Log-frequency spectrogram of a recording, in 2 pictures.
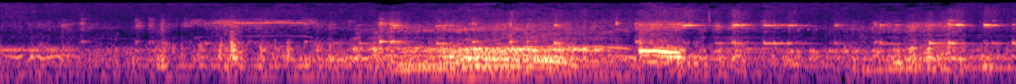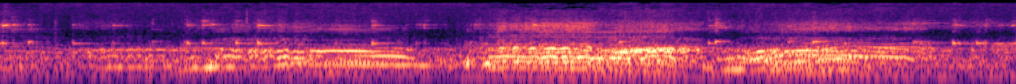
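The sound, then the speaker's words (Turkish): A flock of sheep bleats, with several wavering, overlapping calls that rise and fall over a low background and repeat throughout the ten seconds. “Siz de işitiyor musunuz? Evet, bir koyun sürüsü. Başında bir çoban vardır herhalde.”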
